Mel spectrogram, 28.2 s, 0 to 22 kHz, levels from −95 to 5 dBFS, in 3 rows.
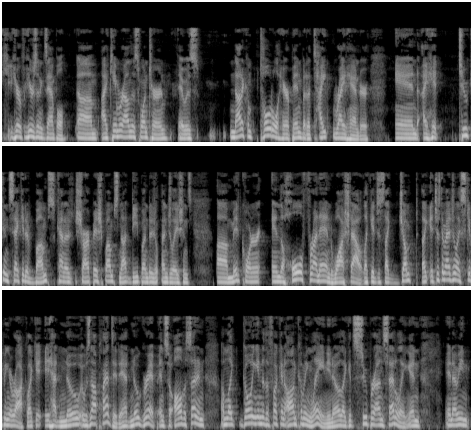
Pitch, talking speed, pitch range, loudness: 140 Hz, 200 wpm, 120-160 Hz, -24 LUFS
